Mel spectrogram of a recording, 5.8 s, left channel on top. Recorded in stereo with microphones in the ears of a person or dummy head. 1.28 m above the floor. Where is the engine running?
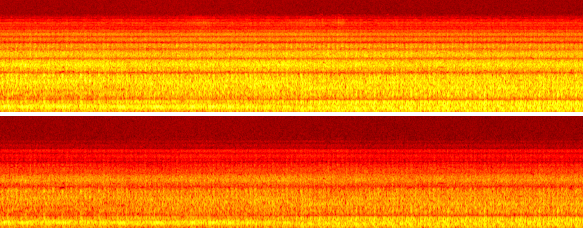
70° left (ahead or behind).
